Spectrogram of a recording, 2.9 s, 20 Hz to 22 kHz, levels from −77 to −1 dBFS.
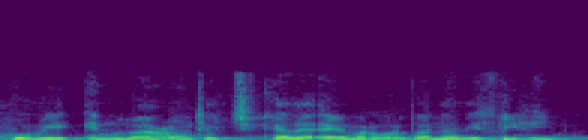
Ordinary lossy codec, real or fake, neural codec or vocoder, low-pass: MP3, 64 kbps; fake; codec, 24 kHz, 1.5 kbps, HILCodec; 10.8 kHz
